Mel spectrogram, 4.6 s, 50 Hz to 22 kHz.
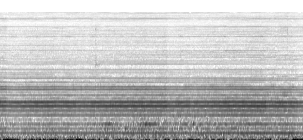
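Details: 2000 Yamaha 60hp outboard tilt/trim after topping up with ATF+4; even steady electric hum at constant pitch, no straining or dropouts, not leaking; trim pump motor running normally.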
